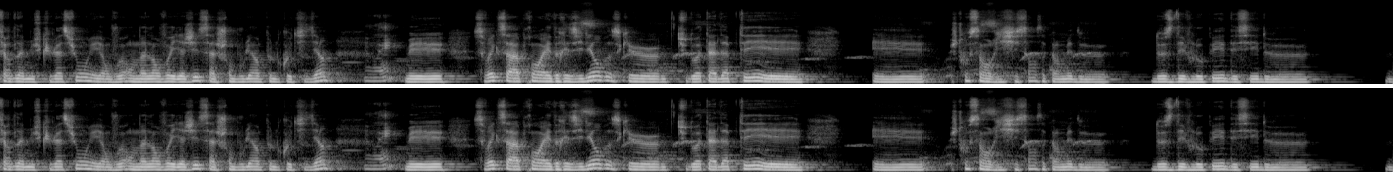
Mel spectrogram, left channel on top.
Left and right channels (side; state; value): both; identical; correlation 1.00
